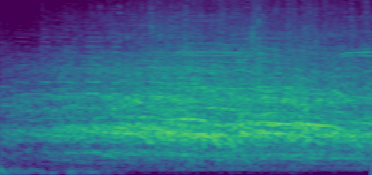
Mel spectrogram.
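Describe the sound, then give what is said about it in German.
A dense crowd of partying cycling fans roars and cheers continuously at the Dutch Corner (Holländer Kurve) on a mountain bend, a broad wall of many voices swelling slightly and staying loud throughout. “Das ist der Sound der Holländer Kurve.”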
